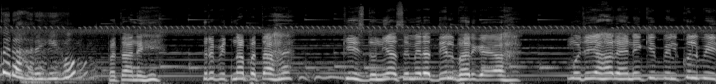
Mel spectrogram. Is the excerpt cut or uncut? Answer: cut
